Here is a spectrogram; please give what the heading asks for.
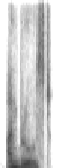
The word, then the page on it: unbruised: Indian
